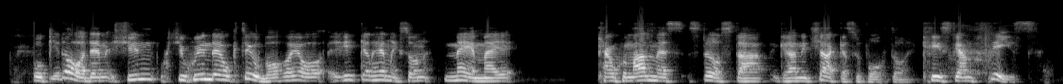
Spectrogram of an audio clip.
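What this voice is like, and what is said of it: Scanian Swedish accent. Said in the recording (Swedish): “Podden där vi snackar högt och lågt om Arsenal på skånska.”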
